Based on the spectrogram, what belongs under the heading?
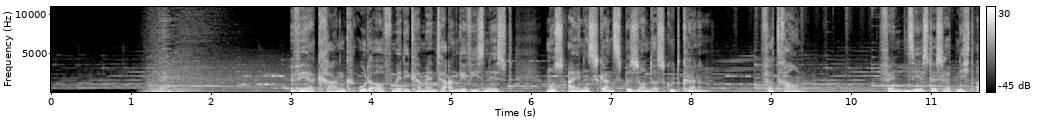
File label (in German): erklaerfilm; cloudforhealth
